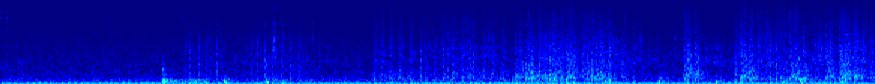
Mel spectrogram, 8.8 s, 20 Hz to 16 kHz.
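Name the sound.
gunfire in the video game Combat Mission: Shock Force 2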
